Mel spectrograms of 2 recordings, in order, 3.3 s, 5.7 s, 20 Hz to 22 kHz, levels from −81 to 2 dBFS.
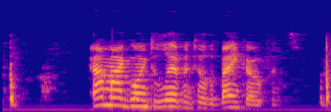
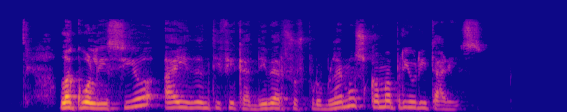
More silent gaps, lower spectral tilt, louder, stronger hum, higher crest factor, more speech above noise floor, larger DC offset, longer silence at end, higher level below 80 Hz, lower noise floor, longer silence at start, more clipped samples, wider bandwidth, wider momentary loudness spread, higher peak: neither; second, -4 dB/octave vs -5.5 dB/octave; first, -16 LUFS vs -28 LUFS; neither; second, 18 dB vs 24 dB; second, 30 dB vs 57 dB; neither; second, 0 s vs 0.9 s; first, -68 dBFS vs -82 dBFS; second, -46 dBFS vs -84 dBFS; second, 0.1 s vs 0.25 s; neither; second, 7 kHz vs 11 kHz; second, 13 LU vs 18 LU; first, 0 dBFS vs -4 dBFS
